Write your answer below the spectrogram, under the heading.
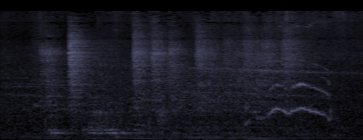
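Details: Domestic kittens playing outside in front of an adult cat, two outdoor kittens with three others; soft scuffling and rustling, then one drawn-out tonal meow that rises, wavers and falls away near the end.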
